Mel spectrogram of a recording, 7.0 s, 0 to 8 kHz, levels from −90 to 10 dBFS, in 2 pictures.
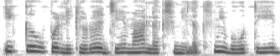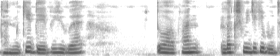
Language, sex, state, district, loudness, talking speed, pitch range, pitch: Marwari, female, Rajasthan, Nagaur, -31 LUFS, 190 wpm, 195-230 Hz, 210 Hz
